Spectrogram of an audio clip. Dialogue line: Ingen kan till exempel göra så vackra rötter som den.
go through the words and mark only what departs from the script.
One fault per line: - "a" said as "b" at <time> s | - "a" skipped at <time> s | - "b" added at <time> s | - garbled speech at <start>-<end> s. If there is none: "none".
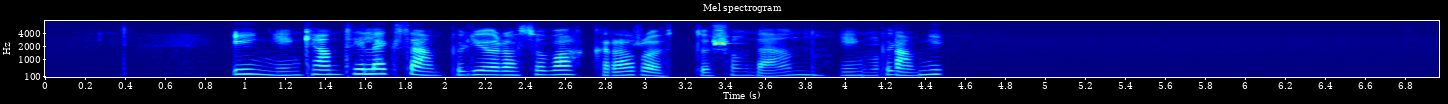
- garbled speech at 4.0-4.5 s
